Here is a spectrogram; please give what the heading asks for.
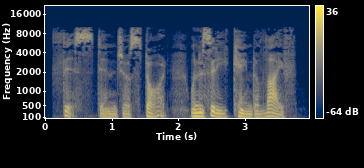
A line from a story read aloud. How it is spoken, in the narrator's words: she growls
